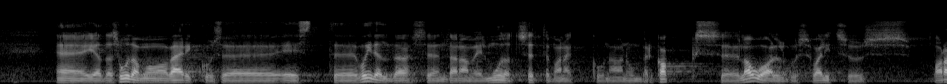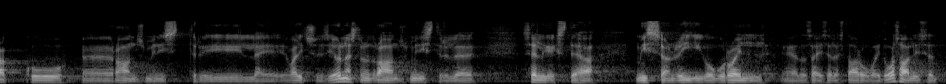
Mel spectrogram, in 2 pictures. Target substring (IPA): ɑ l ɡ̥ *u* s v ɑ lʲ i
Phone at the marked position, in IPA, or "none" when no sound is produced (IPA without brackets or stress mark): u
